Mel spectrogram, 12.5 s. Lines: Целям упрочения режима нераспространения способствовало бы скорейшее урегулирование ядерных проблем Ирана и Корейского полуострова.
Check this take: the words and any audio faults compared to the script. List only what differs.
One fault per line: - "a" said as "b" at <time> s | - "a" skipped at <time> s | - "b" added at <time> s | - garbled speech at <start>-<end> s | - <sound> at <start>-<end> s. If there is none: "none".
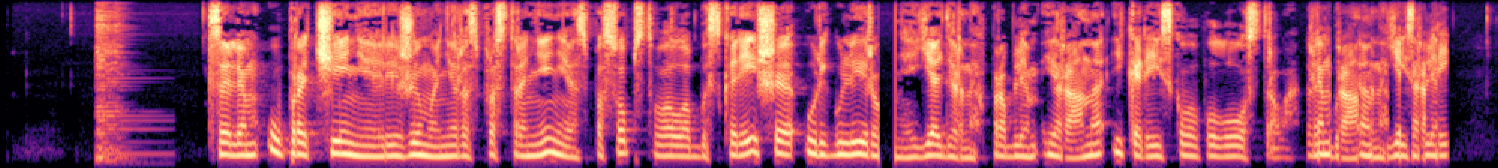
- thud at 0.8-1.5 s
- dropout at 7.3-7.5 s
- garbled speech at 10.9-12.1 s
